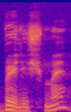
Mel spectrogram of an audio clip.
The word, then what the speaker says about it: byliśmy: Наприклад, слово «byliśmy», ми повинні так прочитати «byliśmy», але багато поляків прочитає «byliśmy».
